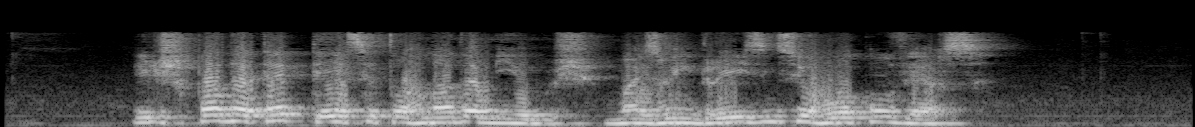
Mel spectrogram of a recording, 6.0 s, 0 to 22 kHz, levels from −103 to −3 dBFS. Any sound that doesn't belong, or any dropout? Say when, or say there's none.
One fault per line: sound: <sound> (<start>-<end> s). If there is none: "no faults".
no faults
